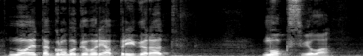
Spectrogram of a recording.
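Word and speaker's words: Knoxville: Штат Теннесси, городок Алкоа, Алкоа через Си, Элкоа или Алкоа, но это, грубо говоря, пригород Ноксвилла. Ноксвилл пишется через Кей, но произносится без Кей, Ноксвилл. И рядышком здесь Алкоа.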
